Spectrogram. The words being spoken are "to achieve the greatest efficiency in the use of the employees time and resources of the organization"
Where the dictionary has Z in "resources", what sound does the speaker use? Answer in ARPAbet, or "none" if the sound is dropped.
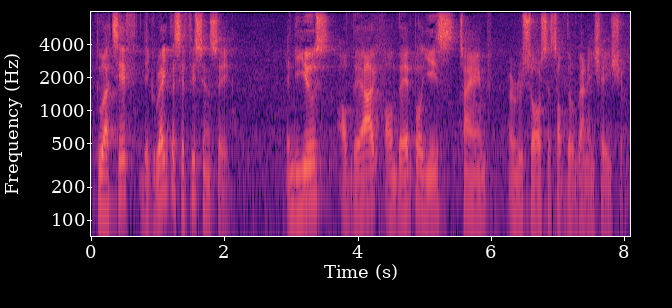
S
